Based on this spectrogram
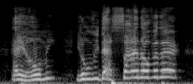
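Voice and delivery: high, loud challenge; confrontational neighbor. Retold or imitated. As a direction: imitate an irate neighbor calling someone out. Neighbor confronting him over the sign.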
